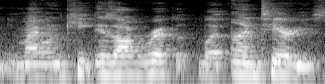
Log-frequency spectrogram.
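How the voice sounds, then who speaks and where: Noticeable background noise and audible room echo surround a man speaking at a moderate pace in a fairly high pitch. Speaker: singer. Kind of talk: casual interview.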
